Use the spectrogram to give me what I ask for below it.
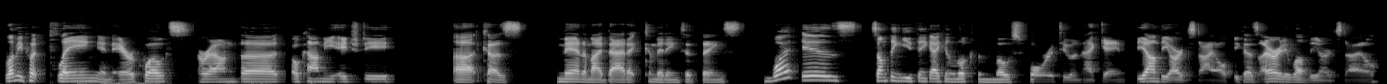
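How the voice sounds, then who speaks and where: Bright-voiced joking podcast co-host man. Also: mid-range voice, normal speed, highs cut off. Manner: rambling, self-deprecating, jokey. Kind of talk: casual chat.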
